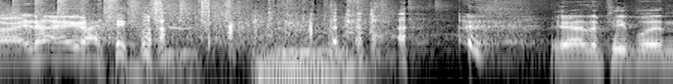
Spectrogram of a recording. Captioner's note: laughter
